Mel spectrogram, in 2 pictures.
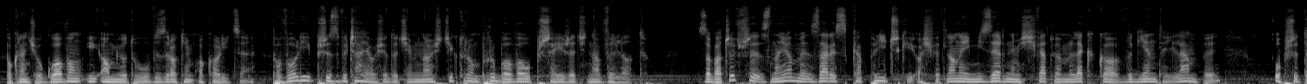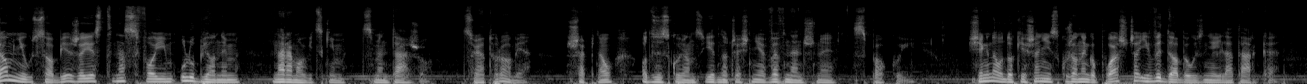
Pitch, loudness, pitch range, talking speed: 115 Hz, -27 LUFS, 105-130 Hz, 125 wpm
